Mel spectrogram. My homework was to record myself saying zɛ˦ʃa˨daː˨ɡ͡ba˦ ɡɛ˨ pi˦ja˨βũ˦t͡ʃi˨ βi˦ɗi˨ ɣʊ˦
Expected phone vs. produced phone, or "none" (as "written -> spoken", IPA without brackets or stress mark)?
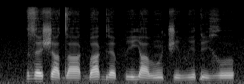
none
